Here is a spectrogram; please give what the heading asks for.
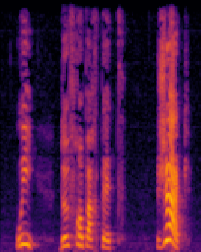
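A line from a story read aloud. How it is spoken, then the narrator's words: Immediate shout. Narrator (French): crie-t-elle aussitôt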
